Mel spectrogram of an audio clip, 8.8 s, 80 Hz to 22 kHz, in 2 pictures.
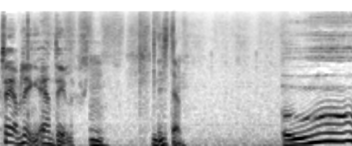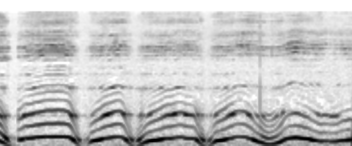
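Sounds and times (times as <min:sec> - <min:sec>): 
speech: 0:00.0 - 0:02.4, 0:03.5 - 0:08.4
person imitating a wood pigeon's call: 0:03.6 - 0:08.8.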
